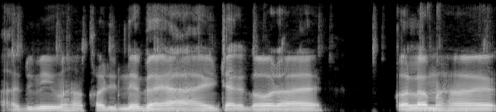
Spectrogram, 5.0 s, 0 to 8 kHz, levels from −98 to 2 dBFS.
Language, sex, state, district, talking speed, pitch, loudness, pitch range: Hindi, male, Bihar, Muzaffarpur, 155 wpm, 125 Hz, -15 LUFS, 125-130 Hz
